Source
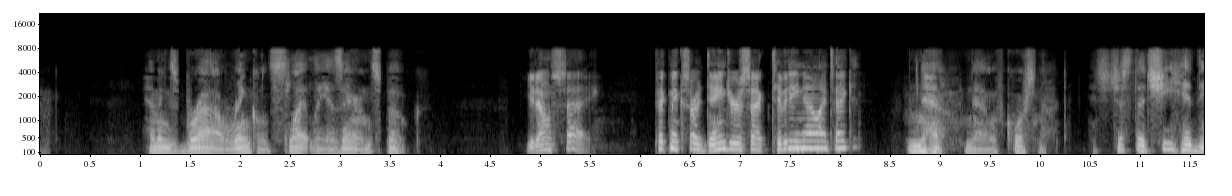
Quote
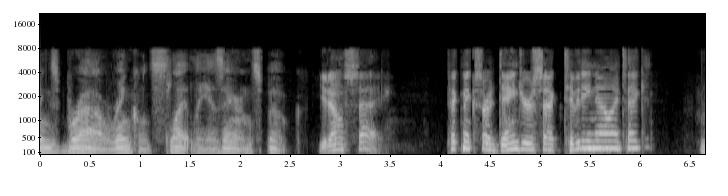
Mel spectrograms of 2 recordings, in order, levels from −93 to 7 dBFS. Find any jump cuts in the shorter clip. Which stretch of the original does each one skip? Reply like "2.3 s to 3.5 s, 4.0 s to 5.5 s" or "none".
3.9 s to 4.7 s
